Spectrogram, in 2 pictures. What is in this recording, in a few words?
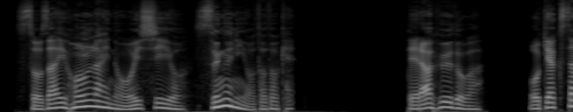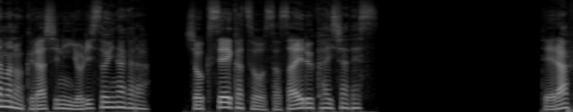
Narration Food Company CM; ナレーション03食品メーカーの企業CM; bloomz-inc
